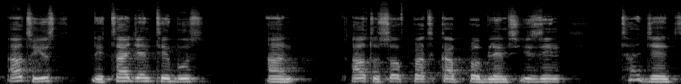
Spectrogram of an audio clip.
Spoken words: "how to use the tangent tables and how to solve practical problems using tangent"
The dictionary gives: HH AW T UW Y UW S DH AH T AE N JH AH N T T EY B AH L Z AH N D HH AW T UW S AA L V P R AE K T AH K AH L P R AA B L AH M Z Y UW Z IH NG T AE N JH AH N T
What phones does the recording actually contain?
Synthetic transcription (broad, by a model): HH AW T UW Y UW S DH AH T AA JH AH N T T EY B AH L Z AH N HH AW T UW S AA L V P R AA K T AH K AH L P R AA B L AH M S Y UW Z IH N T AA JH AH N T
